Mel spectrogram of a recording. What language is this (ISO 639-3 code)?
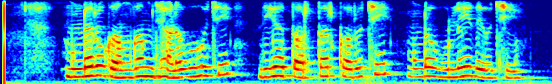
ori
